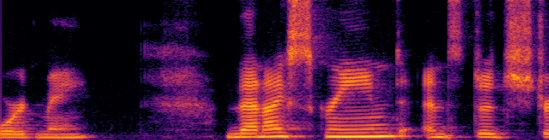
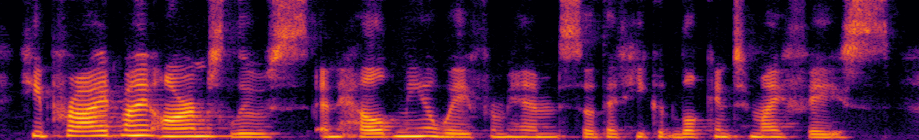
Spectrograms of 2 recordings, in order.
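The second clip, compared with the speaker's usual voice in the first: ordinary delivery, nothing marked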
